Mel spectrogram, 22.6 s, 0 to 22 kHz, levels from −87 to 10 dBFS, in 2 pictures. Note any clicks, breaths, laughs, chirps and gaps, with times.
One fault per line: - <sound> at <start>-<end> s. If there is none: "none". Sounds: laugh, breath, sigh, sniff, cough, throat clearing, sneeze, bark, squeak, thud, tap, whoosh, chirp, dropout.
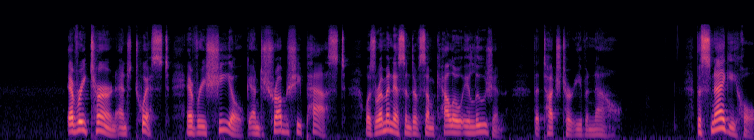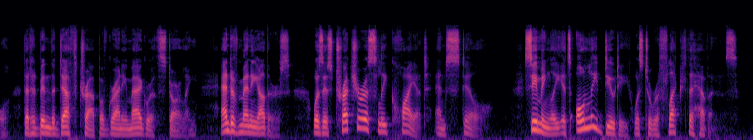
none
